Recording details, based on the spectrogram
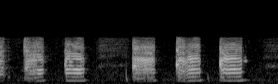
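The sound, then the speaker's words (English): Geese honking, heard over a phone held out of a window during a radio call-in: five loud, nasal, harsh calls in a steady rhythm, each short and evenly spaced, with a faint murmur of background noise between them and no talking. “Can you hold your phone out the window so I can hear your animals there?”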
